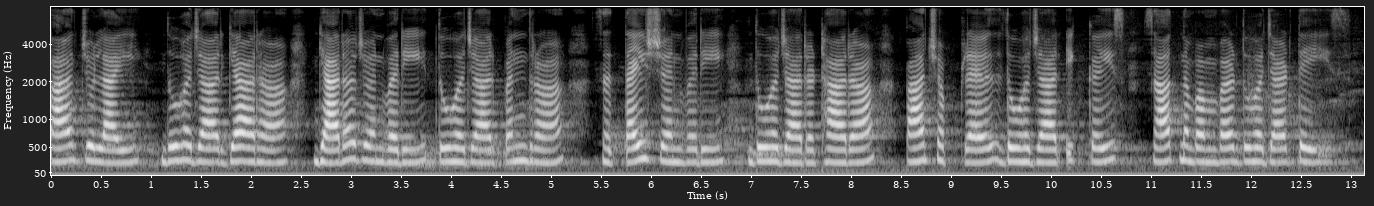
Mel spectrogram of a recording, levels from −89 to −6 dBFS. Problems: none marked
